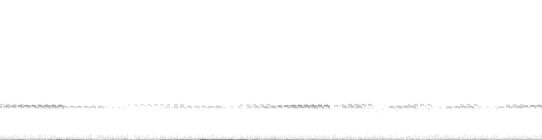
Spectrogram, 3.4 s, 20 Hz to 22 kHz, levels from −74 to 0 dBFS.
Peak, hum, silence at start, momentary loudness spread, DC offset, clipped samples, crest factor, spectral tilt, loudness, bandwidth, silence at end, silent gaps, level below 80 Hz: -26 dBFS; none; 0 s; 7 LU; under 0.1%; under 0.1%; 14 dB; -4 dB/octave; -54 LUFS; 16 kHz; 0 s; none; -52 dBFS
